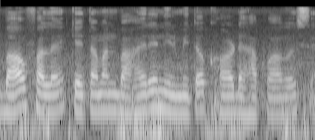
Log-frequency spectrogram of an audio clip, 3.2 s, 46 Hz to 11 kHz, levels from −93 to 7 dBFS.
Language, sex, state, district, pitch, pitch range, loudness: Assamese, male, Assam, Kamrup Metropolitan, 135 Hz, 130-145 Hz, -19 LUFS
